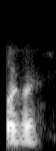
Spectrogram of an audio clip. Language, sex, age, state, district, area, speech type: Assamese, male, 18-30, Assam, Dibrugarh, rural, conversation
